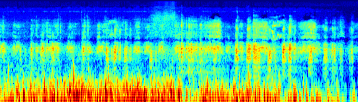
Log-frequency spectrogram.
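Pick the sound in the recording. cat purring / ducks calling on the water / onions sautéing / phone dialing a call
ducks calling on the water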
